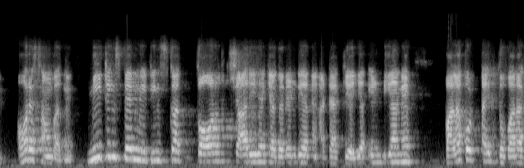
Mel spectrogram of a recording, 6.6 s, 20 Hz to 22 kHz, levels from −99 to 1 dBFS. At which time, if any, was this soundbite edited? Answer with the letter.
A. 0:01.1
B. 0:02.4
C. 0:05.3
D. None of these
D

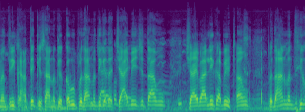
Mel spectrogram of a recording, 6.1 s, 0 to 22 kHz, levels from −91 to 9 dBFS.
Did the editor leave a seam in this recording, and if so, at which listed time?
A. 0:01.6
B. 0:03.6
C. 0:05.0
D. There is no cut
D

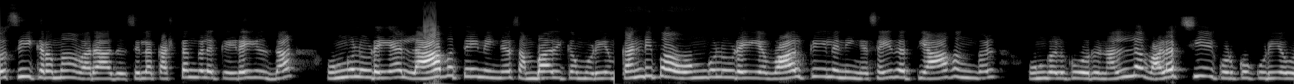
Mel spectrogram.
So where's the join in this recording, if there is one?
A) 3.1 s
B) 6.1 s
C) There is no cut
B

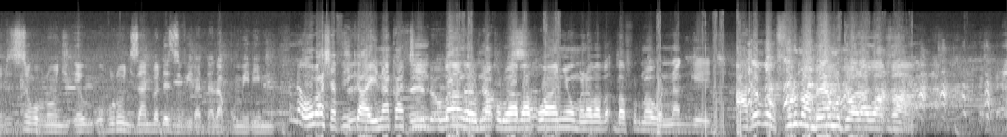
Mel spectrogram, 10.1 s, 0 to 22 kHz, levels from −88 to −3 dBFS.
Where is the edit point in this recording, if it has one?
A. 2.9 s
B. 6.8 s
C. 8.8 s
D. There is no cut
A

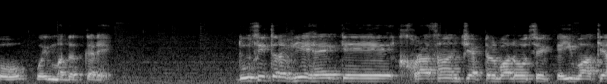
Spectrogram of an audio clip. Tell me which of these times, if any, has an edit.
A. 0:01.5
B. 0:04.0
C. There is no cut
C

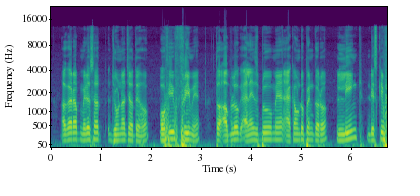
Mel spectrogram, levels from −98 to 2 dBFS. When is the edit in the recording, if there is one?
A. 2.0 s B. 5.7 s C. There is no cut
A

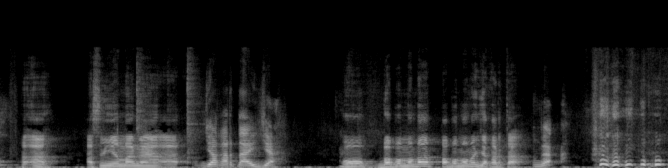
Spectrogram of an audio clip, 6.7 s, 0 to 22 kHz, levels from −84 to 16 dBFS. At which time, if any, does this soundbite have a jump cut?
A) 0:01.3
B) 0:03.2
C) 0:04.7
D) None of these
D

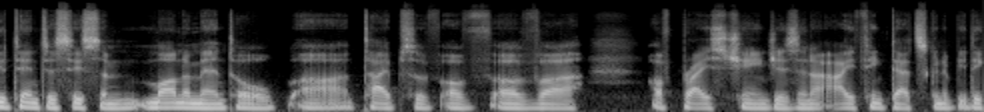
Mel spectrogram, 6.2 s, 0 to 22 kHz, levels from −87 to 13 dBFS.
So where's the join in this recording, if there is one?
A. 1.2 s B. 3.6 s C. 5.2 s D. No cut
D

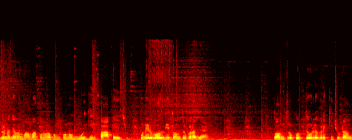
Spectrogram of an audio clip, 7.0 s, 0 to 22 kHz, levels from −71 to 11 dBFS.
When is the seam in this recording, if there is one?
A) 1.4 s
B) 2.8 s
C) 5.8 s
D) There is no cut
B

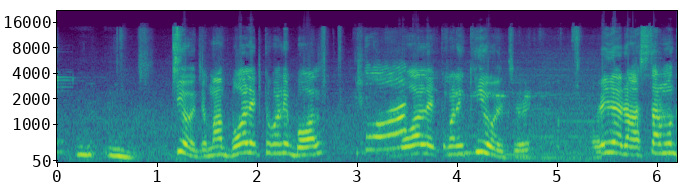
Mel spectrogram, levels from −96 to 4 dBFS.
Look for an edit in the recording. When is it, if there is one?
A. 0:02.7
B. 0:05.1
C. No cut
C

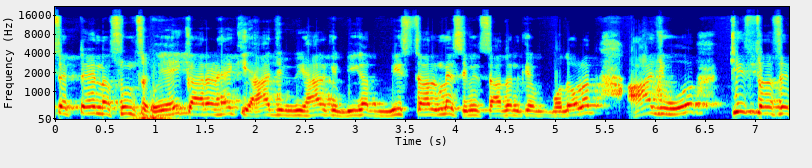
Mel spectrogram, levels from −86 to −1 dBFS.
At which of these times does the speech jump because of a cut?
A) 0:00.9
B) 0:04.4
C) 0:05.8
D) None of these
A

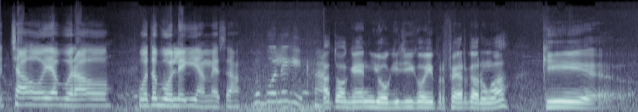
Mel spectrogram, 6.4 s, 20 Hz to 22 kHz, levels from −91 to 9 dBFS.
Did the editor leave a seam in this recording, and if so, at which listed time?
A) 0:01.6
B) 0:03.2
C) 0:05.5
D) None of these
B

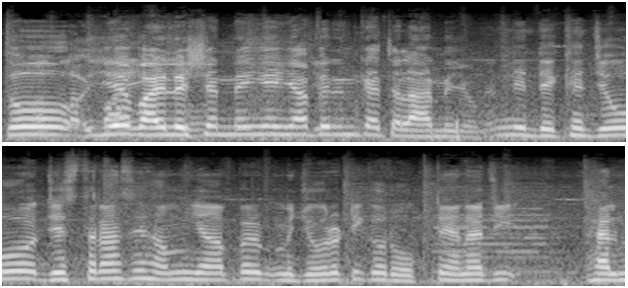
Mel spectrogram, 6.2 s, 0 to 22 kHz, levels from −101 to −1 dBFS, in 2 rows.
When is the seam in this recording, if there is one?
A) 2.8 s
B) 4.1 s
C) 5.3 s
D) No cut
D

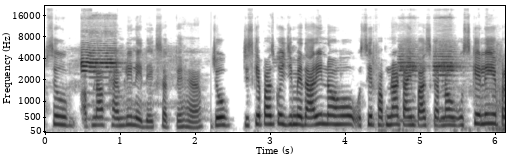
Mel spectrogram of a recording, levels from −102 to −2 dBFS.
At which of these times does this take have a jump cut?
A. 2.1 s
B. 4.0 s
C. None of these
A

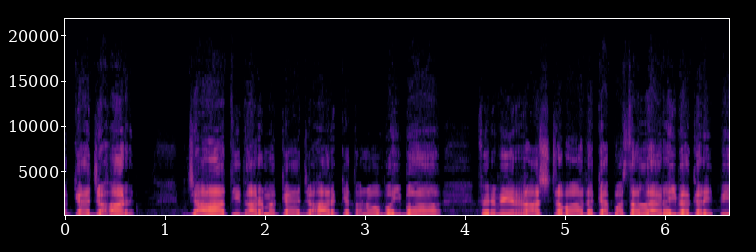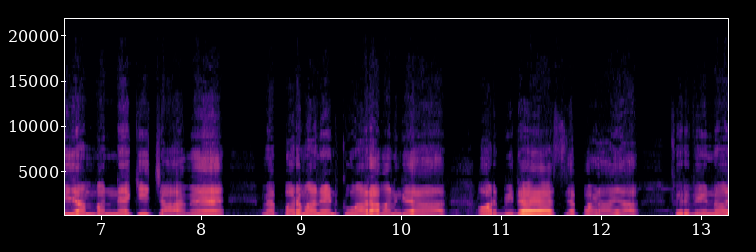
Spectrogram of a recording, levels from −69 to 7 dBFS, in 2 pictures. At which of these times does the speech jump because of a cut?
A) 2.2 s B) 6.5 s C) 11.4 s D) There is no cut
B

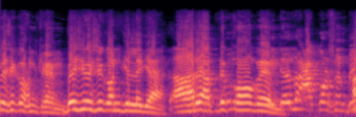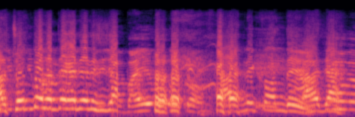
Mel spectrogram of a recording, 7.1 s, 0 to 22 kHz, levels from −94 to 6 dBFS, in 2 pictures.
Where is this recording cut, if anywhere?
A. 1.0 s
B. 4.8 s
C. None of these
B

